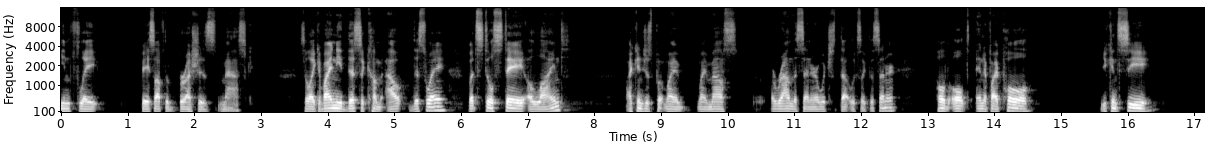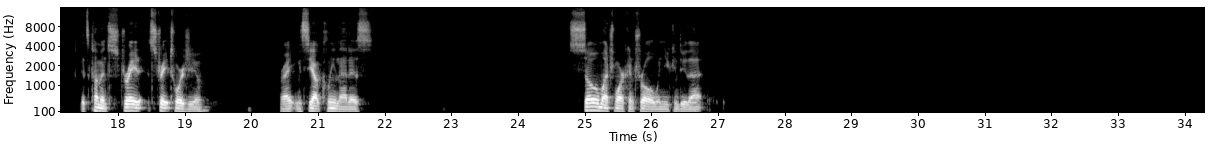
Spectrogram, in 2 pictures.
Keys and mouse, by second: 0.9 right click, 3.5 right click, 5.5 right click, 7.0 right click, 15.6 right click, 18.8 right click, 23.8 right click.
